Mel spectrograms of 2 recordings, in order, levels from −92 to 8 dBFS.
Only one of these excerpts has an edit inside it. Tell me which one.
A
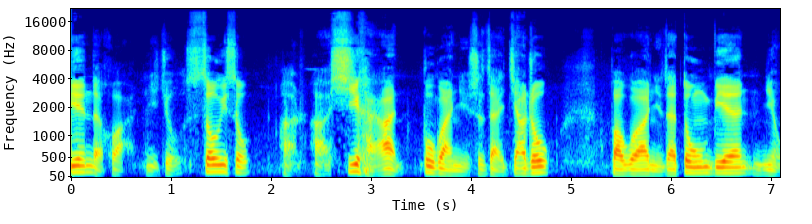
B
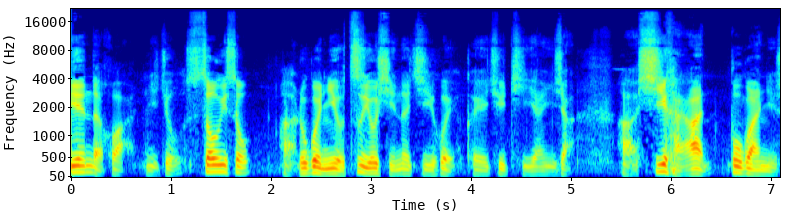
A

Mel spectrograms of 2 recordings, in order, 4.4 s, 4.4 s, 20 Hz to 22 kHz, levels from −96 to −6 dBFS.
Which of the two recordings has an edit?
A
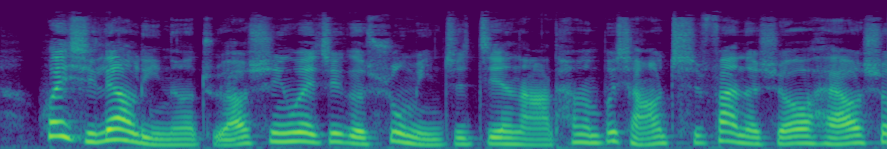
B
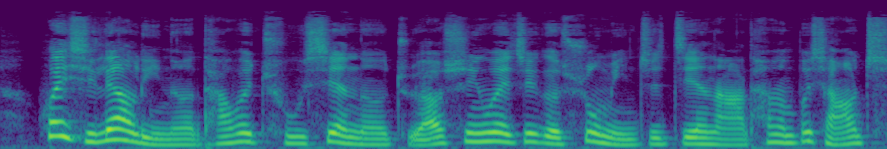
A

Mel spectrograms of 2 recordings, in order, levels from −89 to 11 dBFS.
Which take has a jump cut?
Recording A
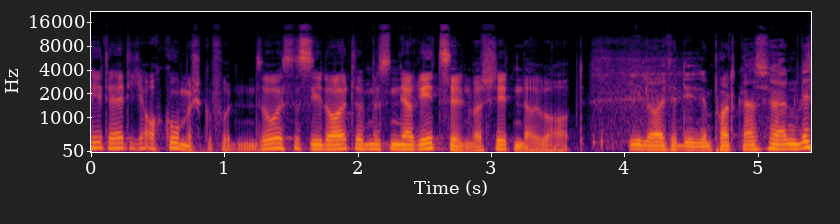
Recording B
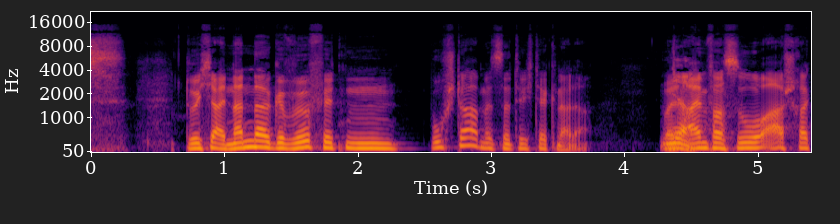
A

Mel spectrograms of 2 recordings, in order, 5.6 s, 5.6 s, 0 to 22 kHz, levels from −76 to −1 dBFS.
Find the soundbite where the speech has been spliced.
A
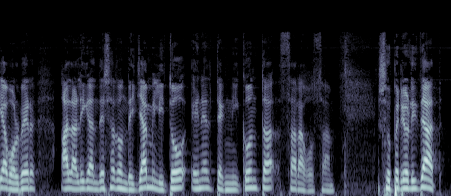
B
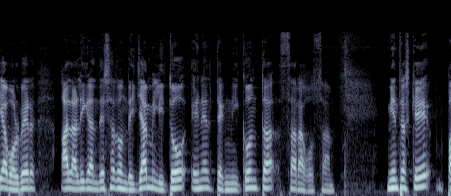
A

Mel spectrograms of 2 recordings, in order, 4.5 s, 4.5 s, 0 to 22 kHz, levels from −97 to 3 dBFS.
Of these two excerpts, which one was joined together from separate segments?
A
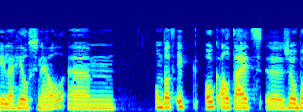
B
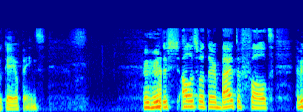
B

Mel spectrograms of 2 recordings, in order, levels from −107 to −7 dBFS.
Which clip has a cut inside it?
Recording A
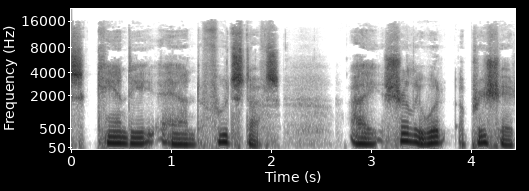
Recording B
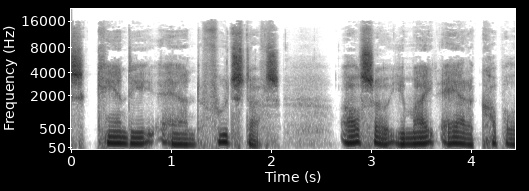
A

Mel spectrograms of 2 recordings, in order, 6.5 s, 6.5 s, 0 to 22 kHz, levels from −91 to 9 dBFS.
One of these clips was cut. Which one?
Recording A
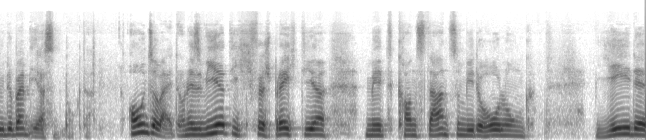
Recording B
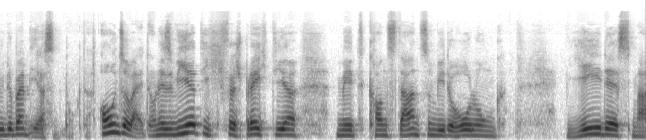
B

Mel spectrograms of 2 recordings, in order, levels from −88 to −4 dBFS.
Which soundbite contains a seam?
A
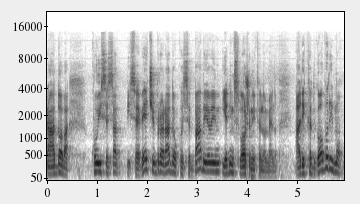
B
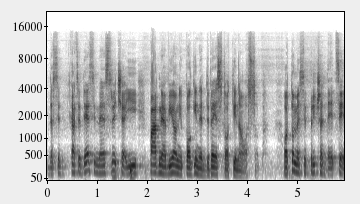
A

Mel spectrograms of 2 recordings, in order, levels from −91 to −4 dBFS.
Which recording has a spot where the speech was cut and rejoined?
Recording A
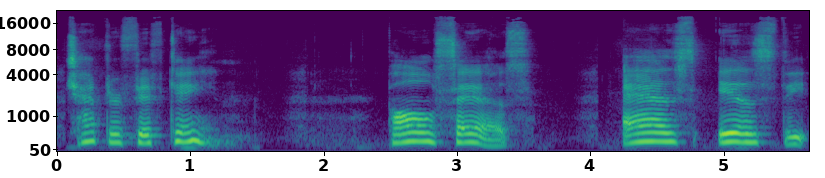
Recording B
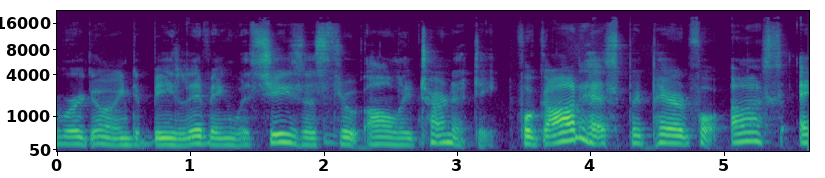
B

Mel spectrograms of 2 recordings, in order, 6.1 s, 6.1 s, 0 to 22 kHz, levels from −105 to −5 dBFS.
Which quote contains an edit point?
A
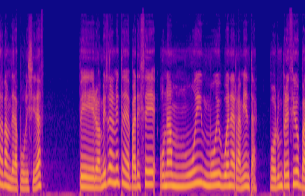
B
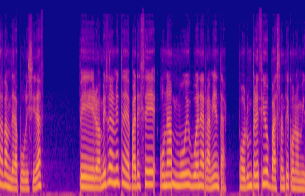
B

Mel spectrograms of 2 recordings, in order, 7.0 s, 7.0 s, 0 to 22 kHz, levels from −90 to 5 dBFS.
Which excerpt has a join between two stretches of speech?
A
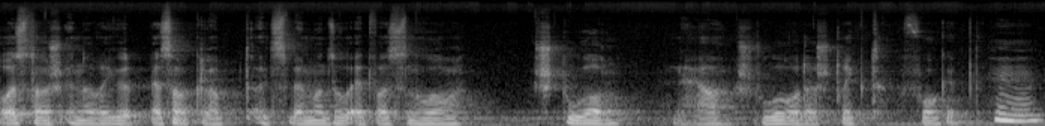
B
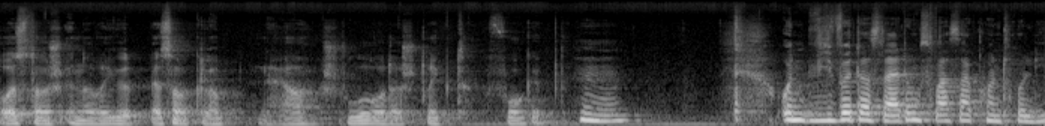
B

